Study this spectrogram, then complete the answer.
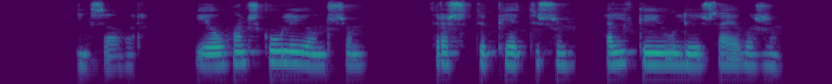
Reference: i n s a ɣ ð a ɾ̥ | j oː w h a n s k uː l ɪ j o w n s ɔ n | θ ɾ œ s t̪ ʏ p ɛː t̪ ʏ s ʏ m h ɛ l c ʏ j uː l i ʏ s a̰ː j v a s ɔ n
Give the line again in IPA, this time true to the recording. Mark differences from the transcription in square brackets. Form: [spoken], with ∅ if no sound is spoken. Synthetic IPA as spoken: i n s a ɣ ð a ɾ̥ | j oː w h a n s k uː l ɪ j o w n s ɔ n | θ ɾ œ s t̪ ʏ [pʰ] ɛː t̪ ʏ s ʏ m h ɛ l c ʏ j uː l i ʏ s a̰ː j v a s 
